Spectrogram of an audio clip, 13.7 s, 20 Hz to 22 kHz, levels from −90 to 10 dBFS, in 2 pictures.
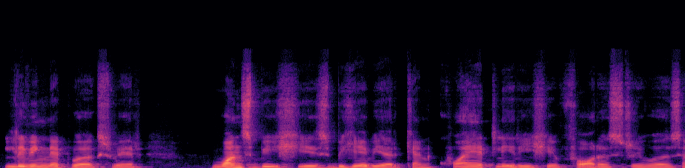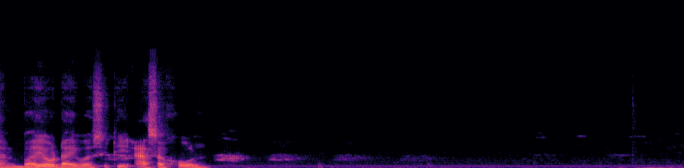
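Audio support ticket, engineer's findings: No technical faults found on the speech signal: levels, continuity and timing hold steady across the whole recording with nothing to trace to any component.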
